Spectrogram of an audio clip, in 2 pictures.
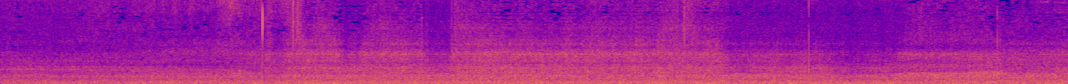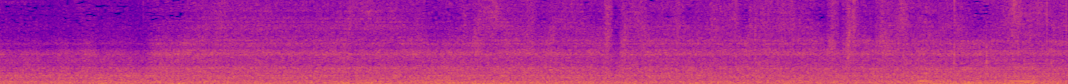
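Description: Car interior noise while driving on a snow-covered street: a steady low rumble of the engine and tyres heard from inside the cabin.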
